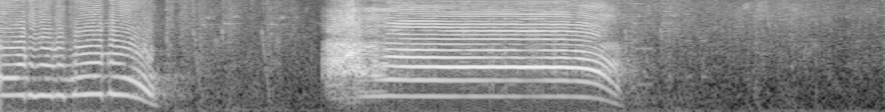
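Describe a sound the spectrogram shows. A young man yells loudly and long into a close microphone, his voice falling at the end.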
